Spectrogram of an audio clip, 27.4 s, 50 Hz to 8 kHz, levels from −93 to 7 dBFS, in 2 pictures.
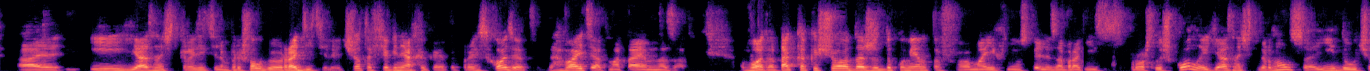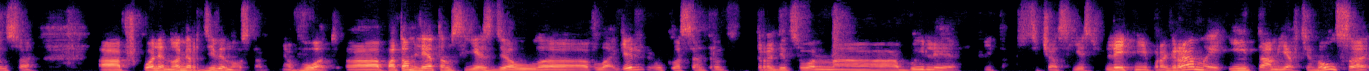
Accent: native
